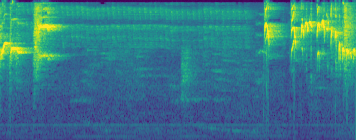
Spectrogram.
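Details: Bird song from kicau burung materi: a high whistled note and a sustained thin tone, a near-silent stretch, then a fast high warbling twitter.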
